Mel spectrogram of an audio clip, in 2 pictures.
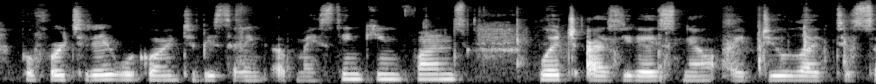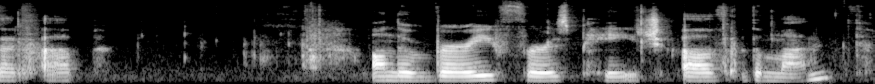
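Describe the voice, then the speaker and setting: Moderately paced female speech at a medium pitch, fairly even intonation, noticeable background noise. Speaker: budget planning vlogger. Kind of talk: tutorial. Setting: at home late at night. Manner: soft-spoken.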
